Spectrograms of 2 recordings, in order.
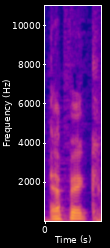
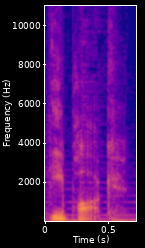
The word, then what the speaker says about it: Epoch: hand me down okay It makes me giggle when you say it like epic but everyone else said I hear talk about says Epoch you can do both pronunciations are valid Generally in time it is probably more common now to say epoch But oldBut old fuckers like me.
